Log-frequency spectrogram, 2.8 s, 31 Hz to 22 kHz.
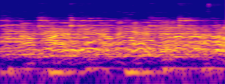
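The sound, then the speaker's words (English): A lively crowd gathered to hear the news of the day chatters continuously in the marketplace of a tiny village near Paris, France, in 1750, many overlapping voices blending into a steady murmur, with faint clinks and jingles scattered through the hubbub. “In the marketplace of a tiny village near Paris, a gay crowd has gathered to hear the news of the day.”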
